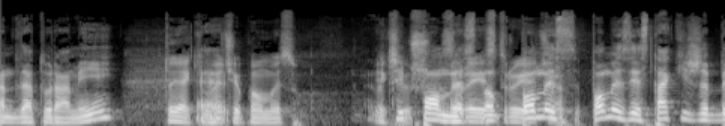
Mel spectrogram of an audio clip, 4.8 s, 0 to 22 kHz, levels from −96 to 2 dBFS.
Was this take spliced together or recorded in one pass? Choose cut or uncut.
uncut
